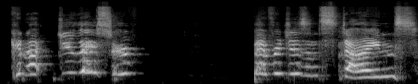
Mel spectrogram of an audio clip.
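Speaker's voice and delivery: very high, tearful, sobbing crying speech. Asking the server at a restaurant a question, crying while talking. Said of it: "Can you stop crying for a goddamn second?".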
